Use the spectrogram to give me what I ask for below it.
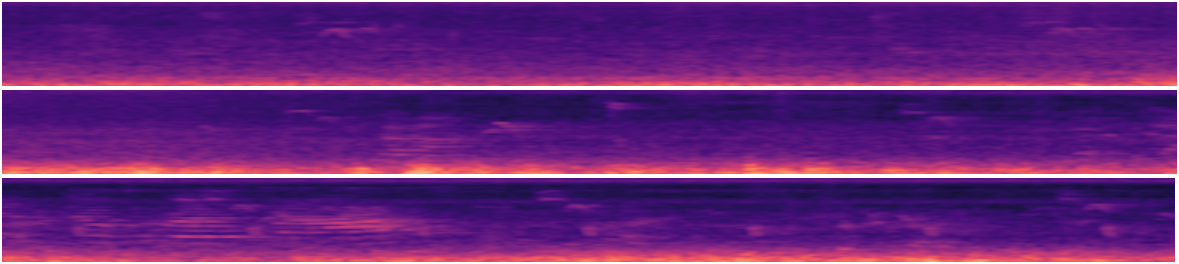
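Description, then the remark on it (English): Deep, rolling thunder from a thunderstorm in Singapore rumbles steadily and swells in the middle, heavy and getting closer, while faint bird chirps flicker above the low roar toward the end. “The thunder sounds like it's getting closer now.”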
